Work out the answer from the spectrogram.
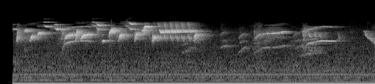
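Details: European goldfinch, described as a 'pisón', singing a fast, tinkling twitter of high chirps and trills. A dense run in the first two seconds is followed by softer, sparser notes, over a steady low electrical hum.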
